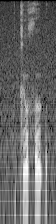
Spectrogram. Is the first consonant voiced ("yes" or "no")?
no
